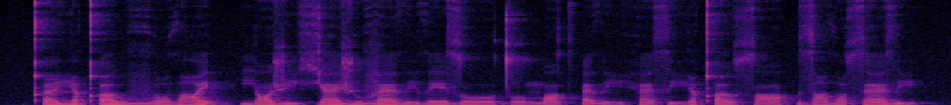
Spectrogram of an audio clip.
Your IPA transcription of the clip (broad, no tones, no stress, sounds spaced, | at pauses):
qʼ iː qʼ uː v u ðˤ e | j ɒ ʒ i ç æ ʒ u v æ ð i ð eː z oː d oː m ɒ t͡sʼ æ ð iː h æ s iː qʼ uː s ɒ | z e ðˤ o s æ z i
